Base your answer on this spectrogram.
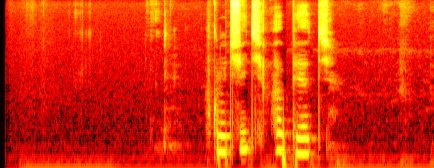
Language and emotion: Russian, sad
